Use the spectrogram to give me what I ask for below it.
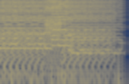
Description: Cri d'Insécateur dans Pokémon Or et Argent.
